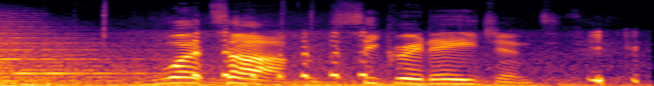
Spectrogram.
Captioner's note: laughing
